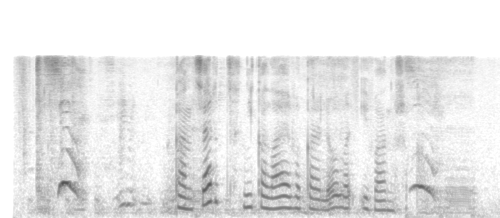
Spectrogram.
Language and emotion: Russian, neutral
